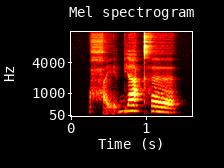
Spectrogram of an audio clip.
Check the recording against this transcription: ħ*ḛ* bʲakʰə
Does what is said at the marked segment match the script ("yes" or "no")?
yes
